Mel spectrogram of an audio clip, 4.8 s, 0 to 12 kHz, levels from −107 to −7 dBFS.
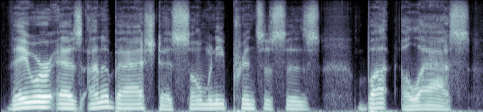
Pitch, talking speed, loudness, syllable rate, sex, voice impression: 120 Hz, 125 wpm, -19 LUFS, 4.4 syllables/s, male, very masculine, middle-aged, very thick, slightly relaxed, powerful, slightly dark, slightly hard, clear, fluent, cool, slightly intellectual, refreshing, very sincere, calm, very mature, slightly friendly, slightly reassuring, unique, slightly elegant, wild, slightly sweet, slightly lively, kind, slightly modest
